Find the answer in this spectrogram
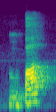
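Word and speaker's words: empat: And an example of that would be mpat. Mpat with a T at the end, and it means four, the number four. It also has a soft E for the first letter, which virtually isn't pronounced.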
